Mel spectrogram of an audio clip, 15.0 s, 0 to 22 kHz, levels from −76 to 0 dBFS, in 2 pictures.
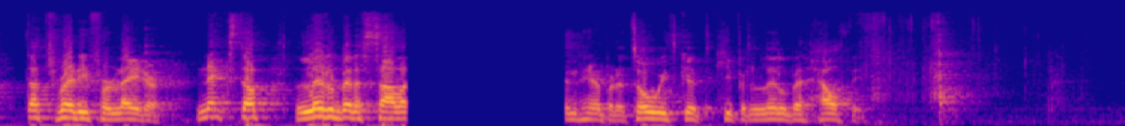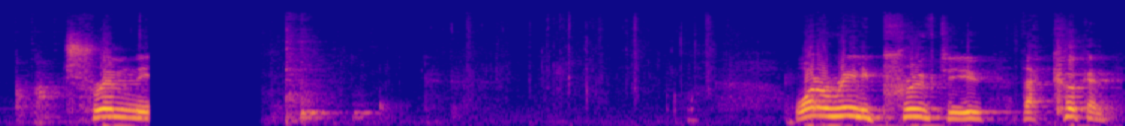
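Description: From 2.71 to 3.79 s there is a playback stall. The player most likely ran short of data or had its output thread held up, so nothing reached the output for about 1.06 s. The sound cuts out abruptly in mid-flow, leaving a clear gap of silence, and then picks up again once the player recovers.

At 5.64 s a repeated buffer occurs. Fresh audio failed to arrive in time, so the device replayed its last block, which fits a buffer of about 5 ms, two extra times. Because the repeated piece is so short, it comes across as a tiny click or buzz rather than an audible stutter, with hard joins at each repeat, and around 10 ms of the real audio is lost there.

A second playback stall runs from 8.49 to 9.25 s, silencing the output for about 0.74 s. It is a shorter dropout than the first, but it has the same sudden cut and the same resumption after the pause.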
